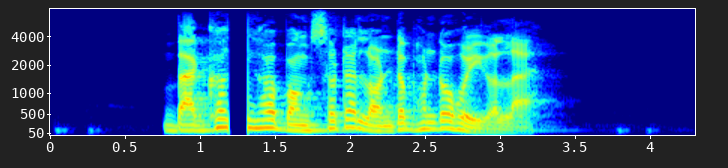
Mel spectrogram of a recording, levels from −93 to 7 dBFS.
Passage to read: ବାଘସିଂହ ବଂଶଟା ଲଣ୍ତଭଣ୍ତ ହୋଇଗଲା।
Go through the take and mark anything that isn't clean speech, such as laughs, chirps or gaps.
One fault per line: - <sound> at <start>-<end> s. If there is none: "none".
- dropout at 1.2-1.3 s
